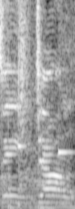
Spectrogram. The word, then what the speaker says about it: Xinjiang: Please say my name, it is pronounced Xinjiang.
